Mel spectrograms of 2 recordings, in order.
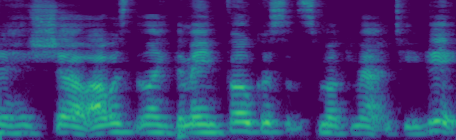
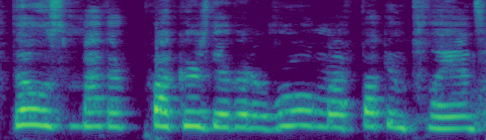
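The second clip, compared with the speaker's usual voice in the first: raised, louder furious rant; retold angry outburst; 9 semitones higher, 5 dB louder than usual. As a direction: blow up like the angry boss. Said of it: "He was pissed".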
